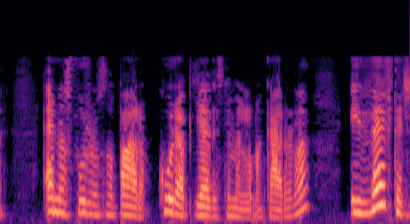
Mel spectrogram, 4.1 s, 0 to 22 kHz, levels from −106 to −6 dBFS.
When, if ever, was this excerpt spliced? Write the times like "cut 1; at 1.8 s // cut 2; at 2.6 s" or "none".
none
